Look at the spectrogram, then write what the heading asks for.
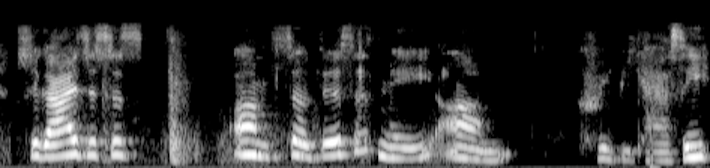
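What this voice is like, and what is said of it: Low character voice. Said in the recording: “I usually talk in a low voice like this”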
